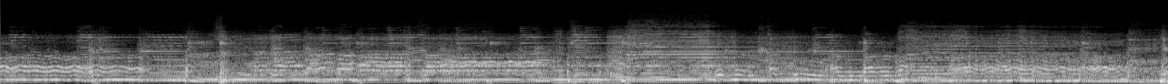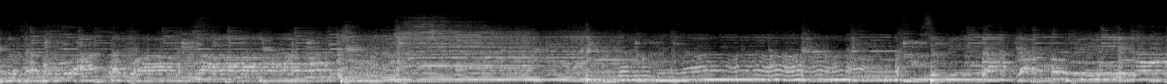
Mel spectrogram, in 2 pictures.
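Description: A live dangdut band playing, with an electric guitar carrying a wavering, vibrato-laden melody over a steady low note, and singing at times.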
